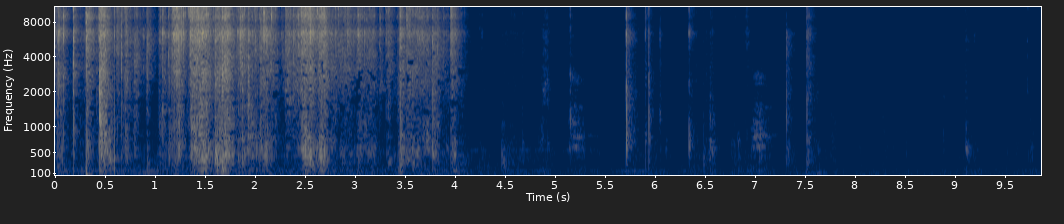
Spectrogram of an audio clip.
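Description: Clear plastic wrap being peeled and crumpled off a small cardboard product box, crinkling loudly for about four seconds. After that, only a few light clicks and rustles as the box is handled.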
